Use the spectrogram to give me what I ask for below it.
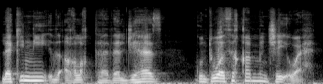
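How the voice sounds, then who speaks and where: A man narrating a horror novel in the first person, in a quick, lively storytelling manner. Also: medium pitch.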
